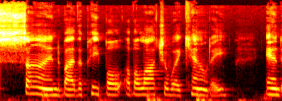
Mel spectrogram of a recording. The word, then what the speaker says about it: Alachua: And in 1949, they built a house on Alachua Street between 16th and 17th Street. And I must tell you, the real pronunciation of A-L-A-C-H-U-A is Alachua.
